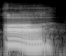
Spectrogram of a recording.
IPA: ə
